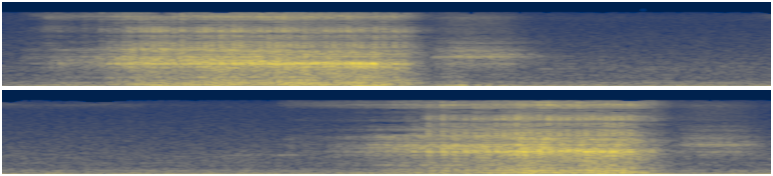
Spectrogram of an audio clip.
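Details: Two long, loud, harsh snores about five seconds apart from a very tired sleeper, with quiet breathing between; loud snoring.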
